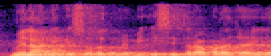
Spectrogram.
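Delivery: ordinary talk, nothing marked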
